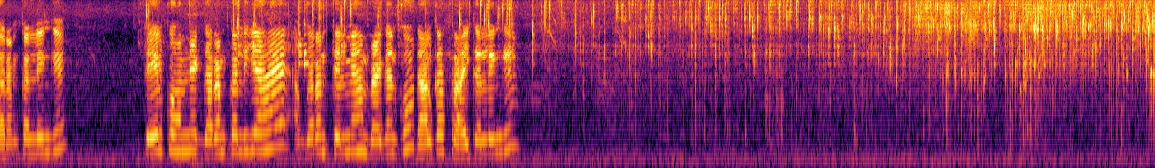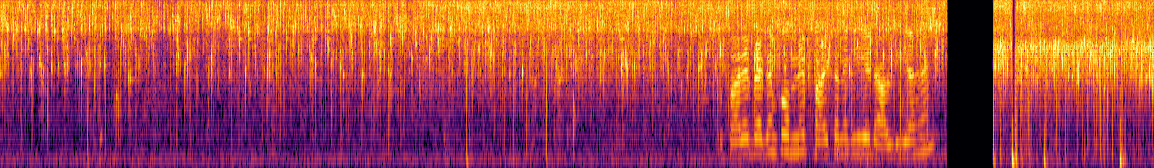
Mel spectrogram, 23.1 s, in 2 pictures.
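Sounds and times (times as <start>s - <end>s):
vegetables sizzling in hot oil: 2.4s - 23.0s.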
